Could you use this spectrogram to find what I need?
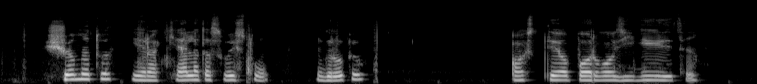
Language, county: Lithuanian, Panevėžys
